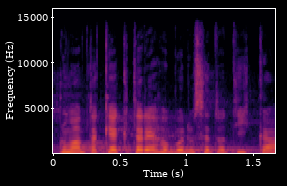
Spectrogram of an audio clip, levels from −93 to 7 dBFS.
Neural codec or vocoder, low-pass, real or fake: none; 14.4 kHz; real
